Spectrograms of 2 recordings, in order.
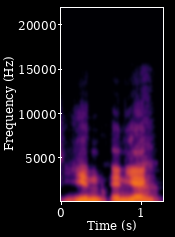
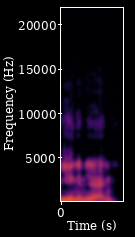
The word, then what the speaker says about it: yin and yang: our Chinese listeners uh it's yin and yang there's no G I've done that many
